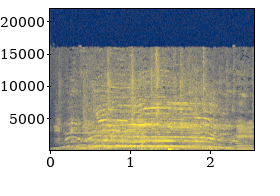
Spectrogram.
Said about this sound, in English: After speaking to the organisers of tonight's wonderful event, pause for cheers and applause.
